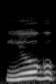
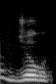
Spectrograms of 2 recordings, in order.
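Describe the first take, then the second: First: The word begins with a 'y' sound. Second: The word begins with a 'j' sound. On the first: The speaker calls it right. "योग को जोग कहना" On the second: The speaker calls it wrong. "योग को जोग कहना"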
